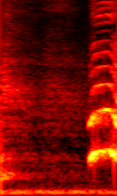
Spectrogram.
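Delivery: loud high whoop of effort; excited whoop. Real, not acted. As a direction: let out a big cheering woo. Coach cheers mid-exercise.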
